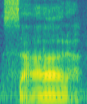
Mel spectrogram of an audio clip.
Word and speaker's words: Sahara: In English, Sahara. Es un H. The Sahara Desert. El H se pronuncia, se aspira.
